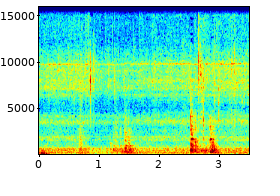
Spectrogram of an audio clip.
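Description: Square sausage frying in oil in a pan, a steady broadband sizzle with a few louder crackling bursts, close and continuous with no talking.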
